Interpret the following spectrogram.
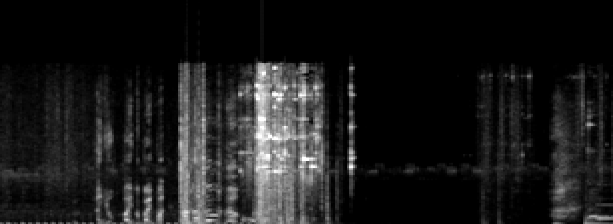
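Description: A motorcycle engine idles with a steady low putter and cuts off about three and a half seconds in. Just before it stops, there is a short loud crash of glass shattering. Near the end comes a low thump.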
